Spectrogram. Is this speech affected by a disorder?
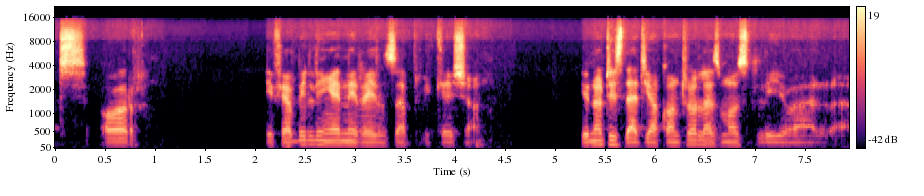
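No.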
